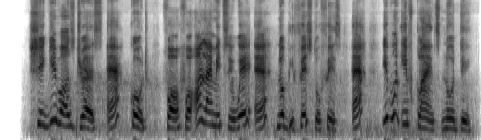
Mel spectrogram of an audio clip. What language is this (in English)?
Nigerian Pidgin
